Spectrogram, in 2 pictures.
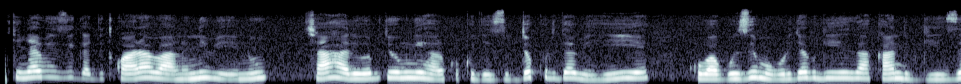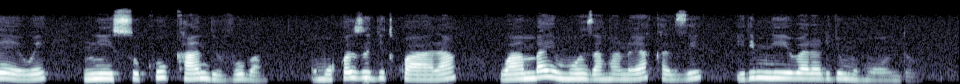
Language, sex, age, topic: Kinyarwanda, female, 18-24, finance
